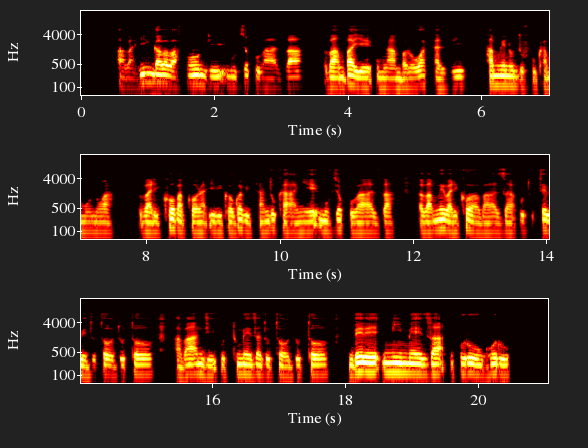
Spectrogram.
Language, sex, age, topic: Rundi, male, 25-35, education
